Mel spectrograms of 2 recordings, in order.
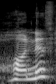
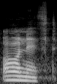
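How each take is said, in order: First: An h sound is heard at the start. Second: No h sound is heard at the start. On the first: The speaker calls it wrong. "हम कभी भी हॉनेस्ट नहीं पढ़ते" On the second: The speaker calls it right. "हमेशा ऑन sorry ऑनेस्ट पढ़ते हैं"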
